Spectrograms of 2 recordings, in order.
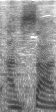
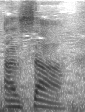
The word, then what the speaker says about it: Ansah: Ansa I think the name machitira pronunciation Dr. Ansah, not Ansah. This is Ansah.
